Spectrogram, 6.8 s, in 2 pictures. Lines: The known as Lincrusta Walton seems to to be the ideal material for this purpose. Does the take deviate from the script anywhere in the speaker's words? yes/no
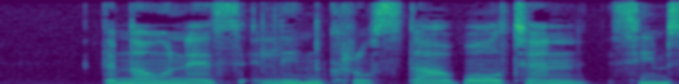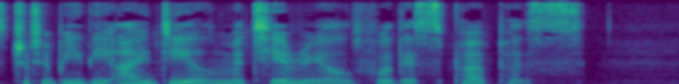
no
